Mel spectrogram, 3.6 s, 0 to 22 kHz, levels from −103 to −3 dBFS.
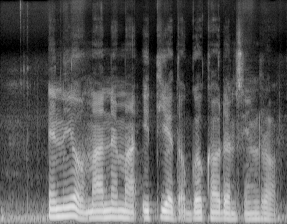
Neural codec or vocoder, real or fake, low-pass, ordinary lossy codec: vocoder, 44.1 kHz, 128 mel bands, Pupu-Vocoder; fake; none; none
